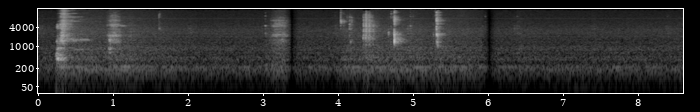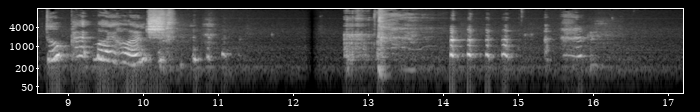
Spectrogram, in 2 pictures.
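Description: A young woman talks and laughs close to a webcam microphone.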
